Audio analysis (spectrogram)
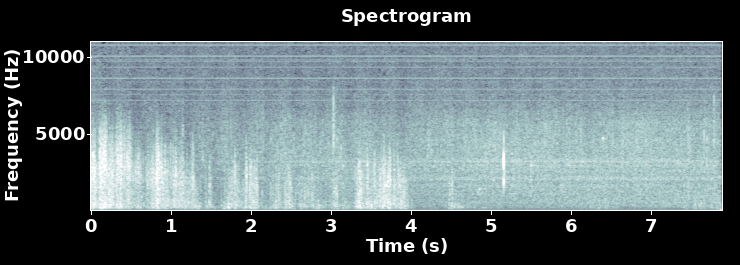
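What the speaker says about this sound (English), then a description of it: "Wind doesn't help it." Wind gusting across a microphone outdoors on a chilly day in Greece, loud rumbling buffets in the first few seconds that ease into a quieter steady blowing.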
